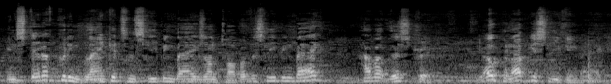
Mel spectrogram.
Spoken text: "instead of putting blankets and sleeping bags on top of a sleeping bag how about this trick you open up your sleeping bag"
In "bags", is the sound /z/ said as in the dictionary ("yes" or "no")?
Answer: yes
